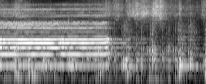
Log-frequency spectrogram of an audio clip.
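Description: Traditional Sri Lankan dance music: a voice holds one long sung note for about two seconds over the steady beat of Kandyan drums. The voice then stops and the drums carry on alone with a high jingling over them.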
